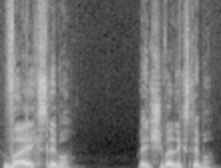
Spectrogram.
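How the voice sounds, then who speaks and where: A man voicing a gentle, fatherly elderly rabbi, speaking softly and calmly. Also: fast, natural voice. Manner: soft, low and calm.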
